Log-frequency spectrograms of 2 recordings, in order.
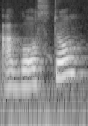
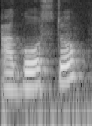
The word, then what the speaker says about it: agosto: And then we have Agosto. Those are long O sounds.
